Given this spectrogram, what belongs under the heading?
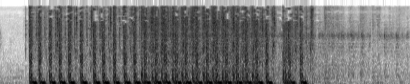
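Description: Suppressed assault rifle fire from the battle royale game PUBG, a fast sustained burst of rapid shots lasting nearly three seconds, loud and close, then cutting off into quiet game ambience.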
